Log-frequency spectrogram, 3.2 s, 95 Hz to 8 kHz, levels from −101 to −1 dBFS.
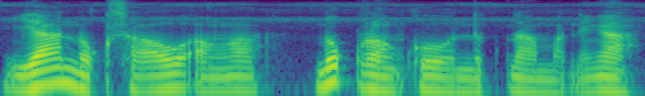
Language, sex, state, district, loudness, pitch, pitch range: Garo, male, Meghalaya, North Garo Hills, -21 LUFS, 120 Hz, 115-130 Hz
